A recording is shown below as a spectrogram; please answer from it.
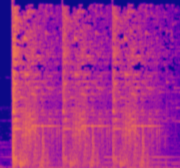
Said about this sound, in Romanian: Apoi, o sinfonie de sticlă sfărâmată se aude.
